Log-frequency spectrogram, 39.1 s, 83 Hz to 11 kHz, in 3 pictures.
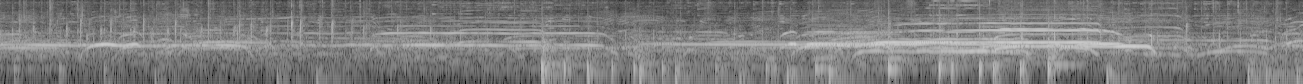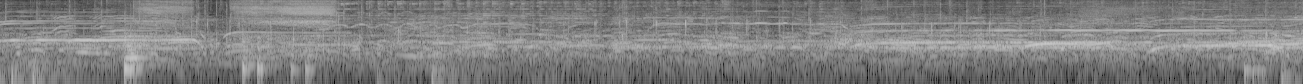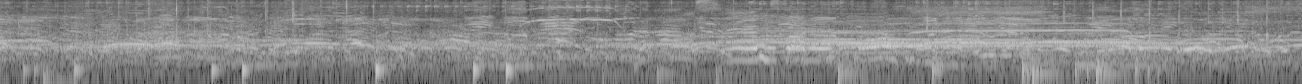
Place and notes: The Riverfront, BFI Southbank, London, United Kingdom - Extinction Rebellion easter 2019: Crowd reacts to arrests
Every now and again police squads about 10 strong move in to make arrests of those sitting down blocking the bridge. Individual demonstrators are read their rights and if they refuse to move carried off by their arms and legs. There is no big confrontation. It is as non-violent as can be given the circumstances. The crowd chants throughout the process. Each person is cheered and clapped as they are arrested and taken to the nearby police vans. I can only watch in admiration at their commitment and determination.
